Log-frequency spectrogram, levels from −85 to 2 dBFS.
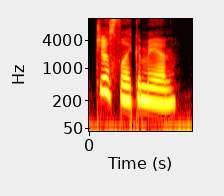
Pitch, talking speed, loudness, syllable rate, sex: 210 Hz, 230 wpm, -17 LUFS, 5.1 syllables/s, female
